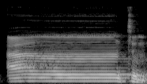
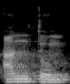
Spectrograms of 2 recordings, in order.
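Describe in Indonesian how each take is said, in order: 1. N-nya disamarkan dan ditahan sebentar secara sengau. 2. N-nya diucapkan dengan jelas tanpa ditahan. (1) "Nah, seperti itu" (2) "antum itu belum ada samarnya"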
